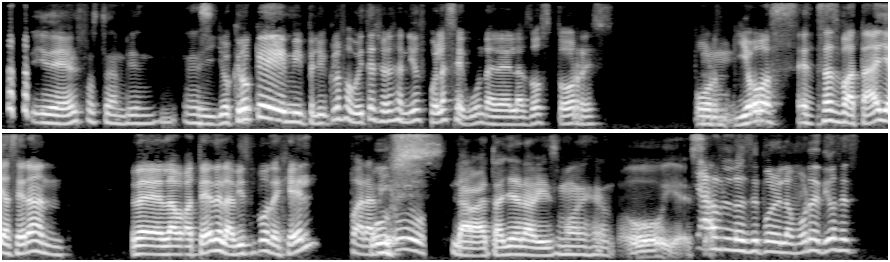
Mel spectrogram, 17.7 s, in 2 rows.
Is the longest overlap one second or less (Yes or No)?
Yes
